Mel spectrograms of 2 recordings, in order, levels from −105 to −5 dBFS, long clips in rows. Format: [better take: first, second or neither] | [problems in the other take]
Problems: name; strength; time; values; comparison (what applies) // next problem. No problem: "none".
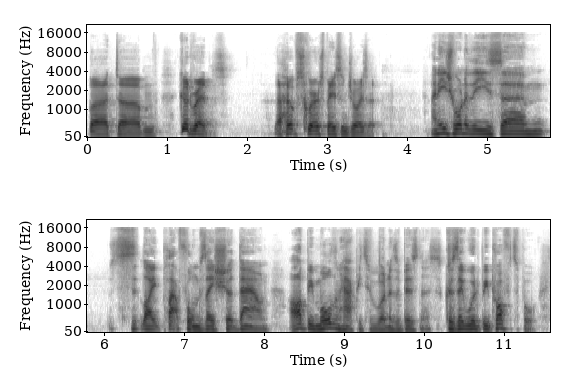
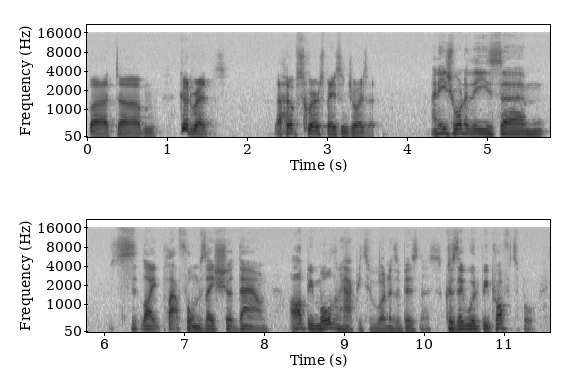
first | hiss; faint; throughout; 25 dB below the speech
